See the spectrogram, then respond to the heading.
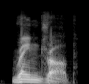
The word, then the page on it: raindrop: British English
